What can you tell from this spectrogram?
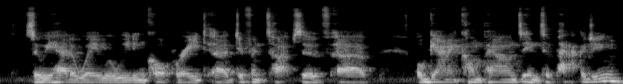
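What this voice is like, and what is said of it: Non-Canadian accent. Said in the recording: “obviously you can tell from my accent, I'm not Canadian.”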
